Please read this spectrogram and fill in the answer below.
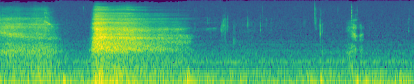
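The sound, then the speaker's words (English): One deep human breath, faint and without talk: a soft airy draw, then a louder and longer breathy rush that fades out. “take a deep breath. I'm going to give you a second to do that. I'll do it again with you.”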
